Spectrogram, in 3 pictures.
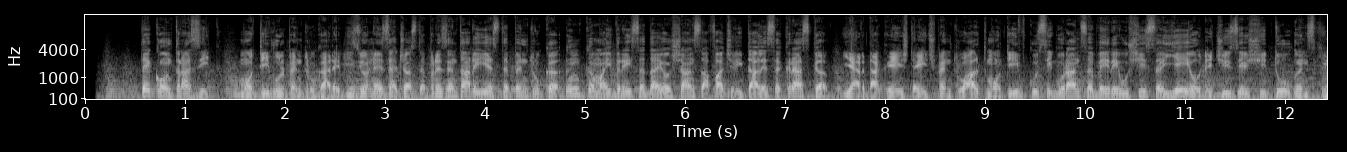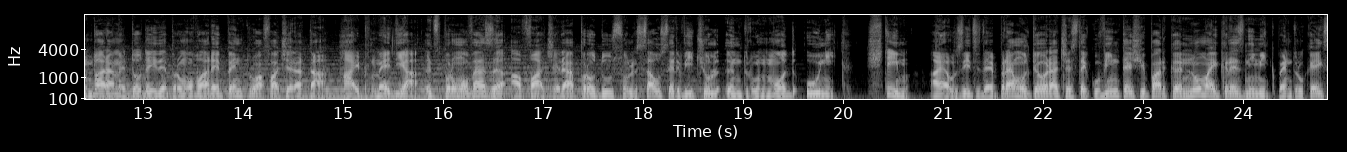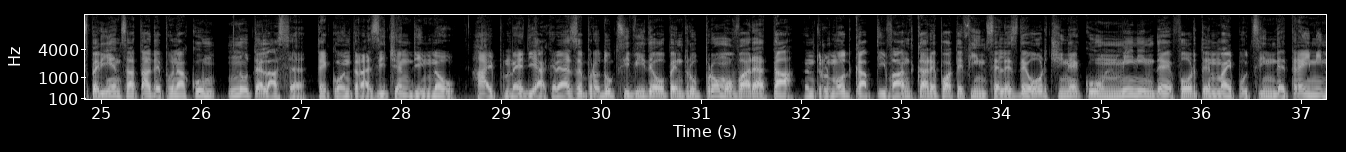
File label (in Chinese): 罗马尼亚语男 外语 小语种 激情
